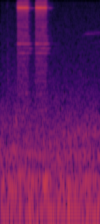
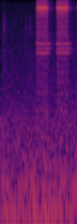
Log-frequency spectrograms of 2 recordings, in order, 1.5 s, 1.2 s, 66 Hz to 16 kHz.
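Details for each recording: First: Align T-Rex 500 BEC speed controller in setup mode, high-pitched paired beeps then a steady tone, cycling to the second menu item, timing set to mid. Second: Align T-Rex 500 3G flybarless helicopter, BEC speed controller in programming mode at option 4, aircraft type: three clean high beeps, each about a fifth of a second and evenly spaced, before setting helicopter 1 soft start.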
